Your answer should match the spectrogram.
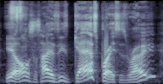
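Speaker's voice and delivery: loud, high-pitched trolling jab, pitch jumping up on "right". Retold or imitated. Trolling a stranger in line about gas prices, trolling voice. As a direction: toss it out loud and teasing, fishing for agreement. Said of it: "I said it in a very trolling voice".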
